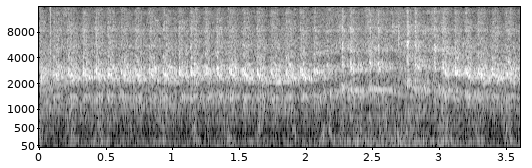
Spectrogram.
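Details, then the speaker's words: Car with an Air Grabber: starter grinds on at a steady fast beat with no catch or firing while cranking to bring fuel up to the dry carburetors; extended cranking. "but I I'm gonna have to uh I'm gonna have to crank it to bring the fuel up well give it time give it time"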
